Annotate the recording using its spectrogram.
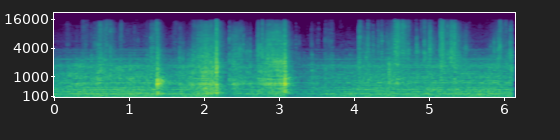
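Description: Plastic food packaging and a zip-top bag being handled on a kitchen counter: crinkling, with a few sharp taps or clicks about one and a half, two and three seconds in.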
